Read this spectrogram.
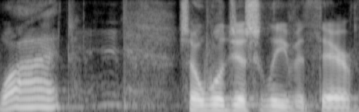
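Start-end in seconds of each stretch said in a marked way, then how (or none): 0.0-0.6 sharp higher baffled question; puzzled "what". Retold or imitated. Congregation members who missed the reference, baffled high query. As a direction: play the lost listener. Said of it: "looking at me like".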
